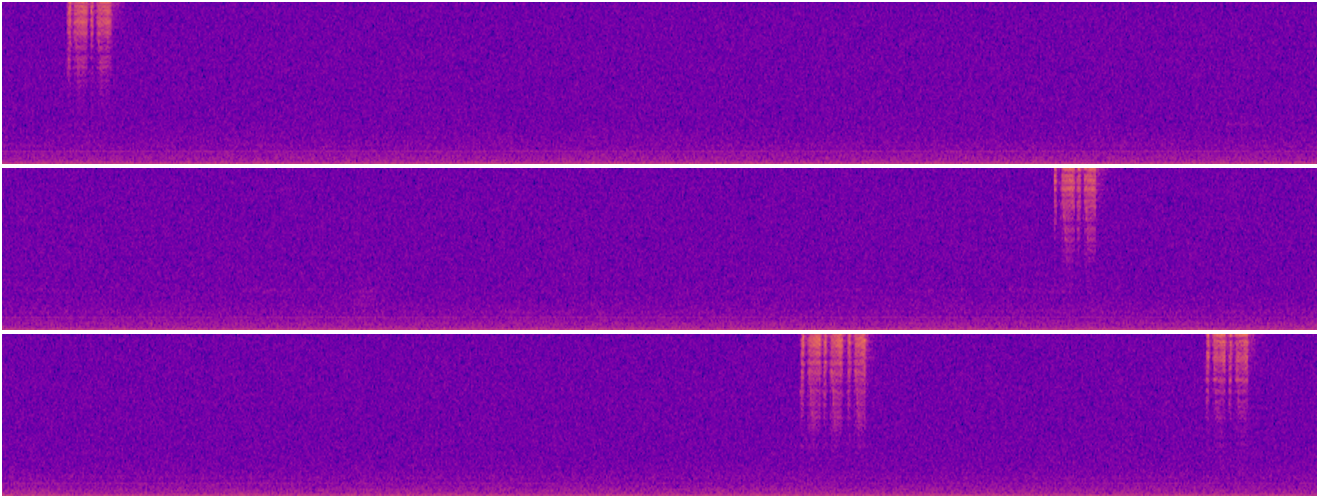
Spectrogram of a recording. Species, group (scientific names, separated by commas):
Ephippiger diurnus, Orthoptera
